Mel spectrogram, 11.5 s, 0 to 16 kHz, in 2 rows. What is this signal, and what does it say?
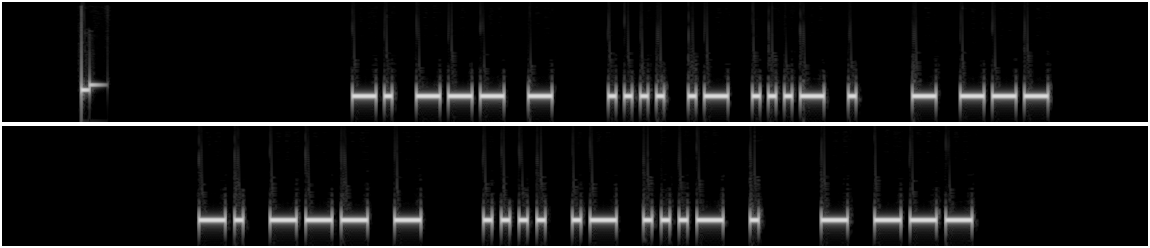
Morse code, heard as a keyed tone, about 29 wpm, 700 Hz. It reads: NOT HAVE TO NOT HAVE TO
